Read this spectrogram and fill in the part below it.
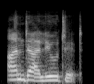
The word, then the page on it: undiluted: Indian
